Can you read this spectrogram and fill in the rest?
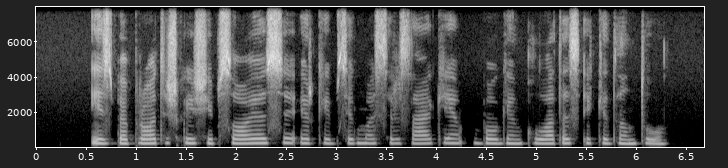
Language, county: Lithuanian, Marijampolė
